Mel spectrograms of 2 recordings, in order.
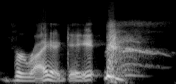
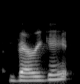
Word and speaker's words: Variegate: clearly been mispronouncing it because i've been calling it varia gate which is definitely not how it's pronounced and you guys said it's more of varigate yeah it's more fairy gate and if we were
